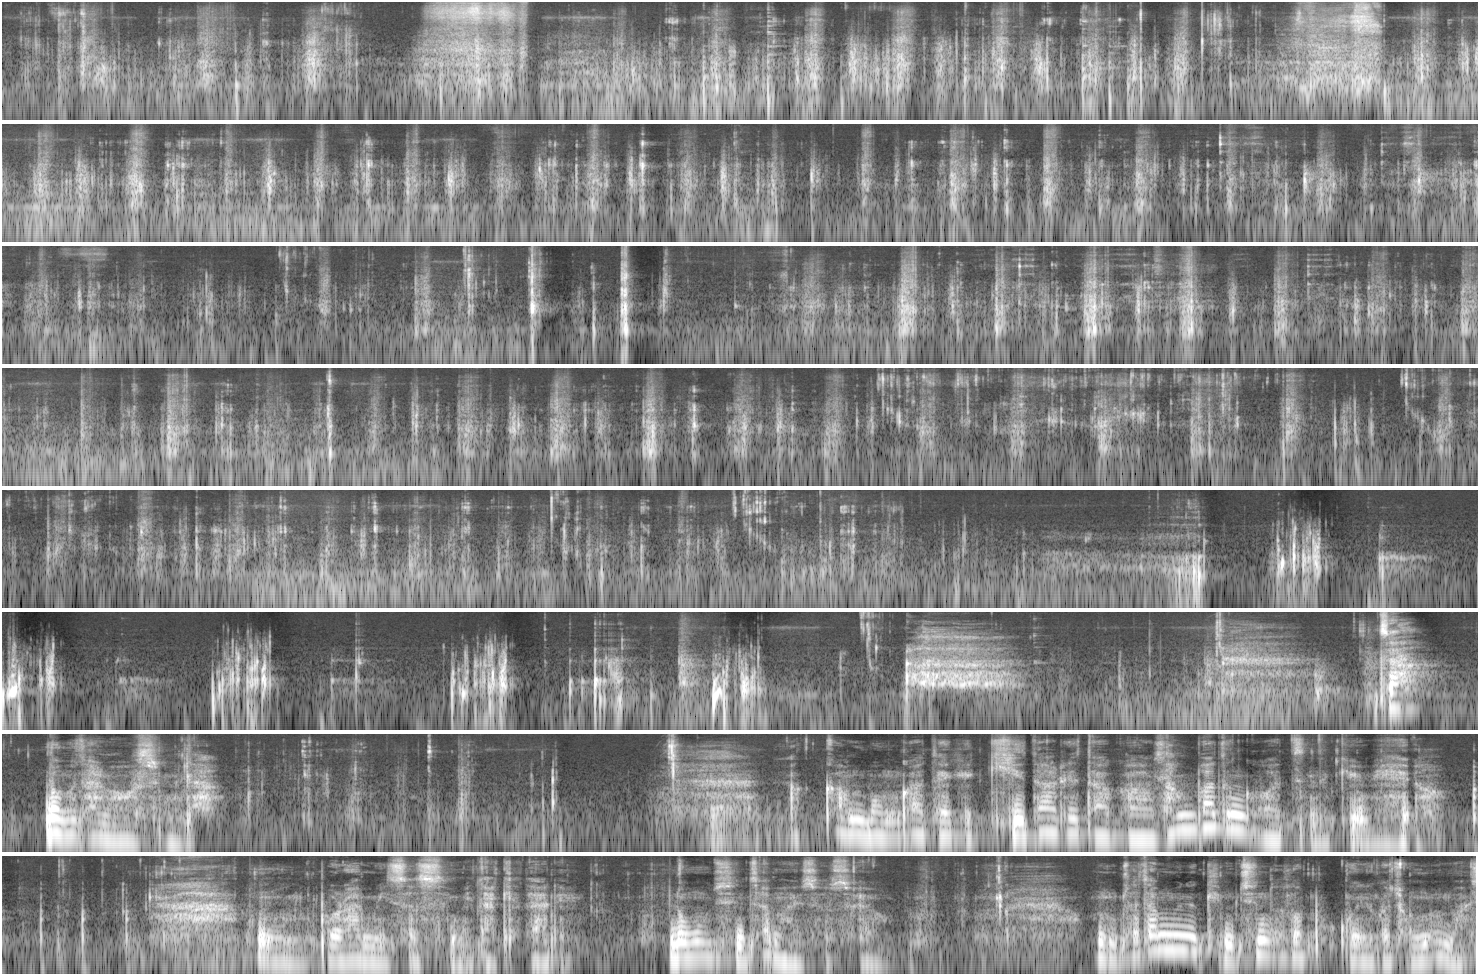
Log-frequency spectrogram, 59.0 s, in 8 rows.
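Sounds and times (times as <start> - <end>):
person chewing food: 0.0 - 43.8, 45.4 - 48.1, 51.6 - 53.4, 54.3 - 56.9
wet mouth clicks: 38.0 - 41.4.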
